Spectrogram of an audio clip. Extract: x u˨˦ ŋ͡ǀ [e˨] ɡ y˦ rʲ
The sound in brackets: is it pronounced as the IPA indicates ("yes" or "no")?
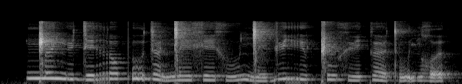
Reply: yes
